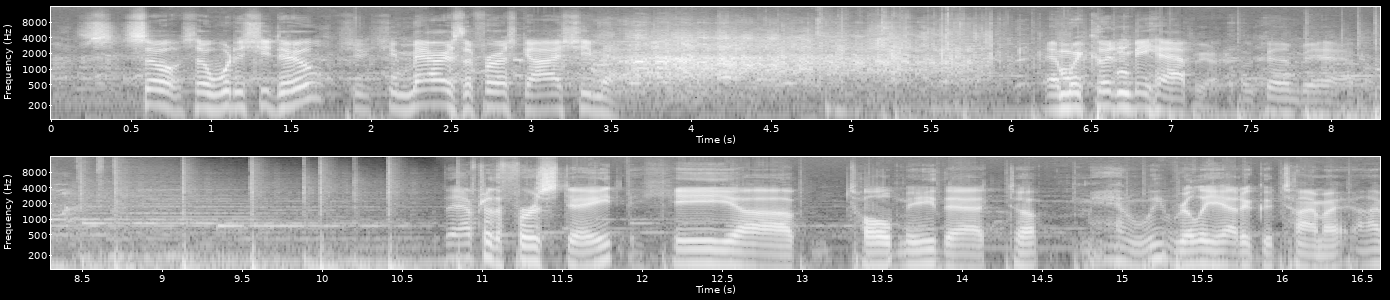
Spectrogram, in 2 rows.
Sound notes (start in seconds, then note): 0.0 laughing; 3.9 laughing; 8.6 upbeat music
